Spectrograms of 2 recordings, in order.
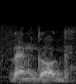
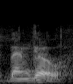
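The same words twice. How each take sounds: First: The name is said the French way. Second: The name is said the English way. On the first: "In France, they call him" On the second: "in the English-speaking countries, he's referred to as"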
